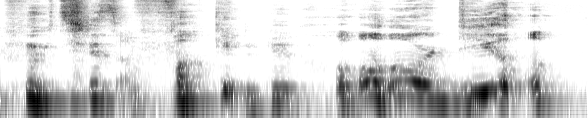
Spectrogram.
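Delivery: can barely get the words out for laughing; helpless laughter. Real, not acted. Telling viewers about the panda passenger, cracking up. Storyteller breaks into real laughter.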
